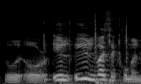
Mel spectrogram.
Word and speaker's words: Ylva: So pronounce Ylva, right?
